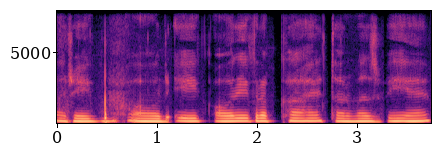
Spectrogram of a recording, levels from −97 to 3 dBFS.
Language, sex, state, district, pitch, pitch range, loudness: Hindi, female, Chhattisgarh, Sukma, 190 Hz, 185-200 Hz, -15 LUFS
